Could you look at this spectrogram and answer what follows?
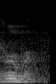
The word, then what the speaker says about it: RMR: The RMR, but they say his name is Rumor.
